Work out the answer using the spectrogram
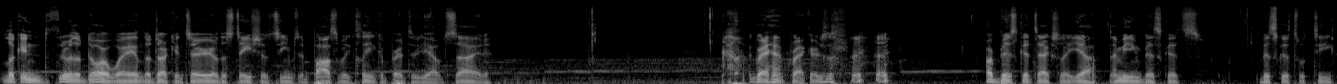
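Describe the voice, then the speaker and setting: A man with a low voice reads a visual novel aloud on a stream at normal speed, leaving long pauses. He narrates and adds casual, playful asides while music plays behind him.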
